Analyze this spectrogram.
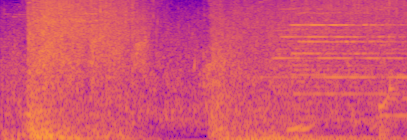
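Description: A bright magical shimmer rings out.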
